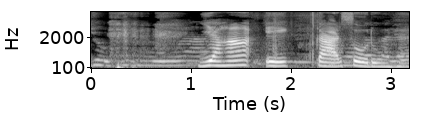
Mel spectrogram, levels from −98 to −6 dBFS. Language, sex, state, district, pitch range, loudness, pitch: Hindi, female, Chhattisgarh, Raipur, 205-245 Hz, -16 LUFS, 230 Hz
